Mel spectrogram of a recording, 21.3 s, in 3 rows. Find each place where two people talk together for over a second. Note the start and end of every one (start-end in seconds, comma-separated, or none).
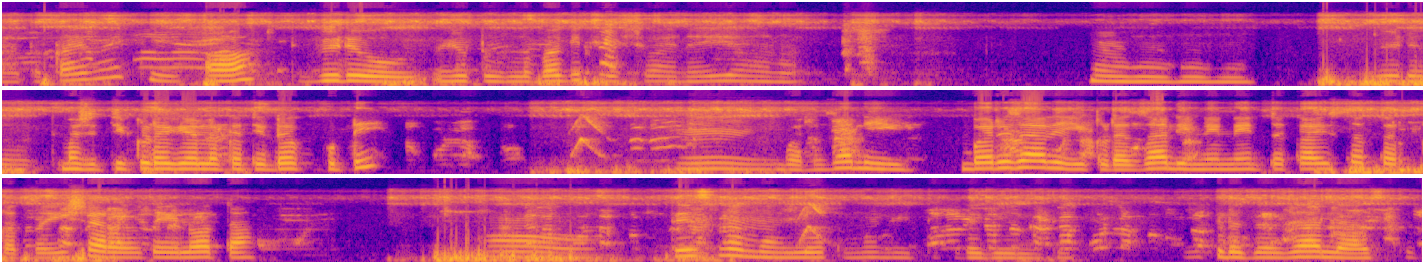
7.4-8.9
